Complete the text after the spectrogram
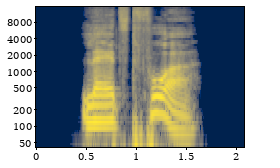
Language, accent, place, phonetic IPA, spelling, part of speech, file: German, Germany, Berlin, [ˌlɛːt͡st ˈfoːɐ̯], lädst vor, verb, De-lädst vor.ogg
- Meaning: second-person singular present of vorladen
